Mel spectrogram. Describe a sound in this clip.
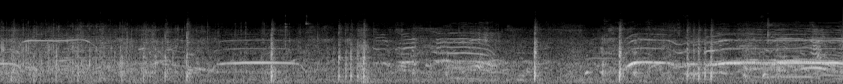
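A crowd cheers from outdoor stands.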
